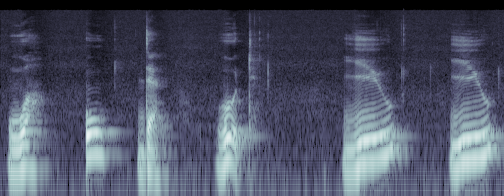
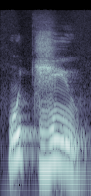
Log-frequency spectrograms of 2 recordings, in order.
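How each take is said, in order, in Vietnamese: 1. Hai từ được nói tách rời. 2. Hai từ được nối với âm j.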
